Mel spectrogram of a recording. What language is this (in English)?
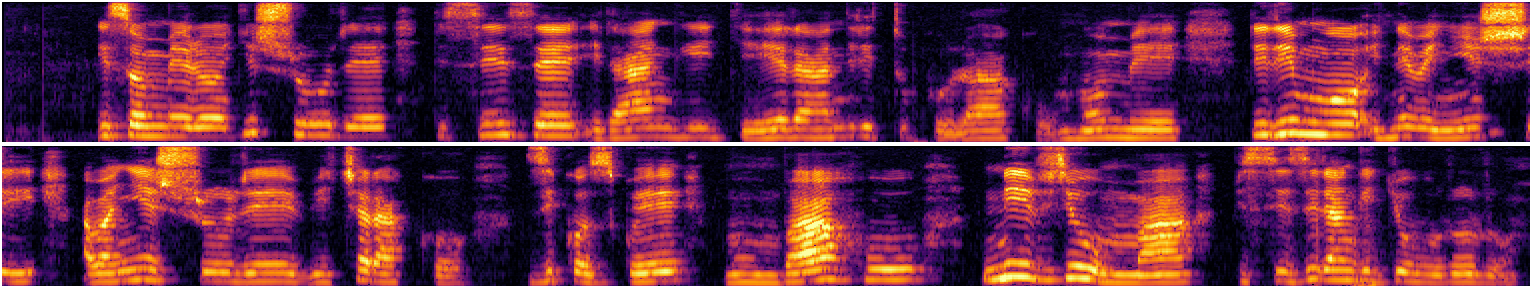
Rundi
